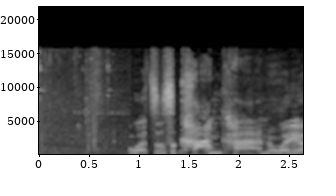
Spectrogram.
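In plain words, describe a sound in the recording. An older woman speaks animatedly and laughs close by.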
